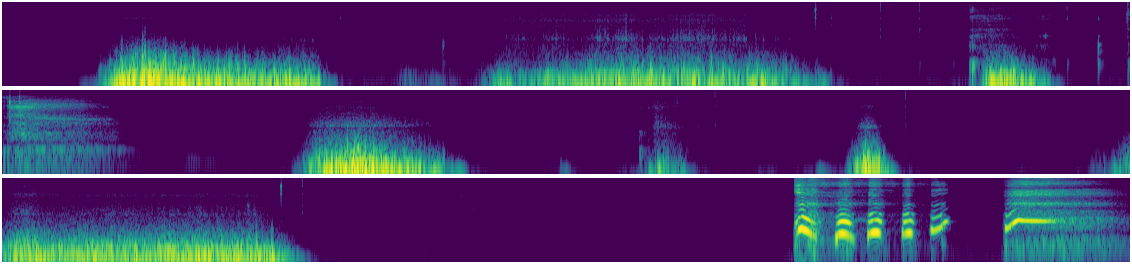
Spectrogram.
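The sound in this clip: Soft breath is blown into an ear as a string of hushed, airy puffs. Some are long and some are short, separated by silences, and a few quick clicky breaths come near the end.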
